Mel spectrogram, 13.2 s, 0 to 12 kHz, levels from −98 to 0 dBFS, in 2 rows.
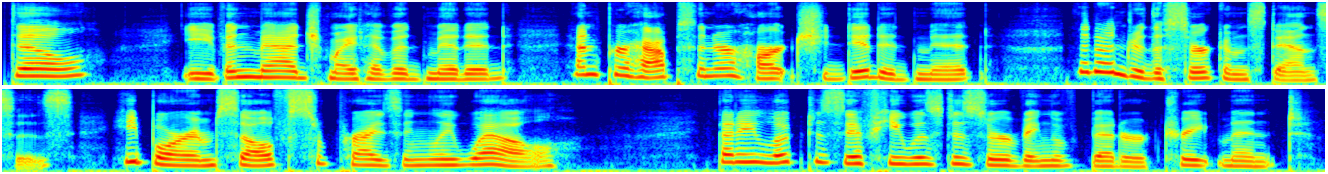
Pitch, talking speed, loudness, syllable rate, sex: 215 Hz, 155 wpm, -19 LUFS, 4.8 syllables/s, female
